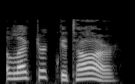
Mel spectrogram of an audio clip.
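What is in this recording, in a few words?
"electric guitar", British English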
